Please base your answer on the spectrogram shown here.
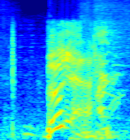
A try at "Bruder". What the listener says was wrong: Nah, you have the wrong pronunciation. Bruder. You have to speak the R in Bruder.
